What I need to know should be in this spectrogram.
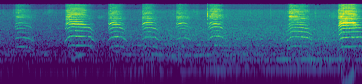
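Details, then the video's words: Cat named Pretty meowing very loudly, missing its mother: eight arched, harmonic-rich meows in quick succession, some short and some drawn out, the loudest near the start and end, over a quiet low hum. ""PRETTY" Meow Very Loud To Miss The Mother"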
